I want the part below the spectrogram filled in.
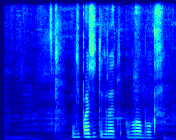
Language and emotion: Russian, neutral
